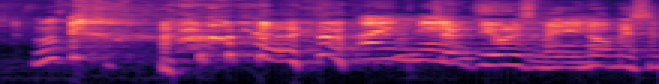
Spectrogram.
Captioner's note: laughing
